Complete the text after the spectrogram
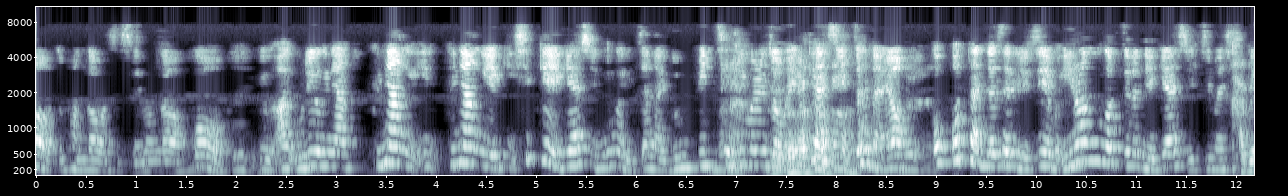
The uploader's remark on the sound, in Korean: (1회부터 3회까지 음질이 고르지 못해 양해부탁드립니다.)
